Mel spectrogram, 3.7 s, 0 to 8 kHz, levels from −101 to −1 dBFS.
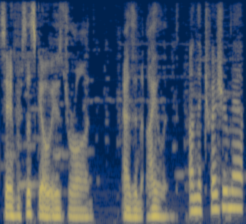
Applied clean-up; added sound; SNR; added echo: classical method spectral subtraction.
